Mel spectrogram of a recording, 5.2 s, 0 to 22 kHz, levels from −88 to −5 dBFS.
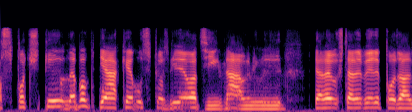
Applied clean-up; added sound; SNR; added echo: neural diffusion model UNIVERSE++.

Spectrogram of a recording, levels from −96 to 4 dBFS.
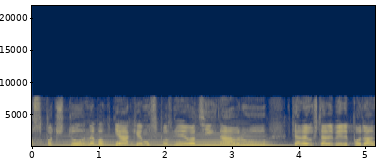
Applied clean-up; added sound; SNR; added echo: none; Bowed string instrument; 4 dB; none.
